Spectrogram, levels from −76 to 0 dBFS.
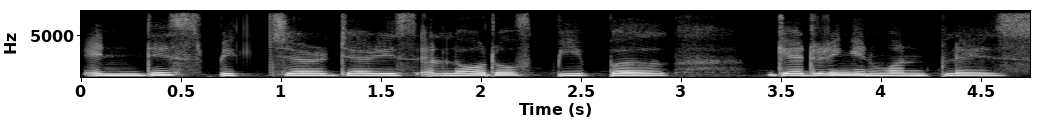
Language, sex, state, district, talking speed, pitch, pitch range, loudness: English, female, Arunachal Pradesh, Longding, 165 wpm, 220 Hz, 205-230 Hz, -12 LUFS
